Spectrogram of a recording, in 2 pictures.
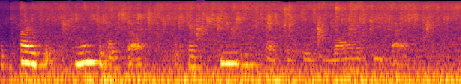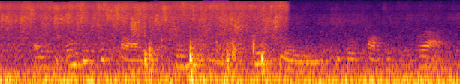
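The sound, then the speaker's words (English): A shower runs in an ensuite bathroom with no one in it, giving a faint, steady hiss of spraying water whose bright top end drops away abruptly near the end. “goes to the ensuite bathroom where a shower is running, although no one is to be seen.”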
